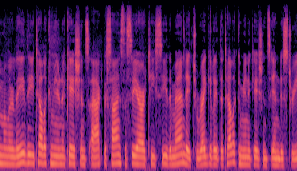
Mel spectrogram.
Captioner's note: speaking French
